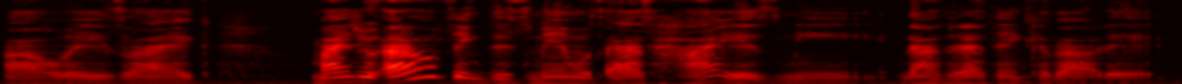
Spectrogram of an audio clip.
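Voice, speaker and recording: A man's voice: medium pitch, wildly swooping pitch, quick pace, distant mic, slight background noise. A man telling a storytime to his viewers in a casual, rambling and profane way, full of fillers and asides. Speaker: vlogger.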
